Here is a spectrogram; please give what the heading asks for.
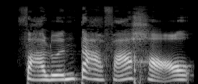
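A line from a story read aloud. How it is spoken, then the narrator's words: Moved, shouting. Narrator (Chinese): 受丈夫感动的王老九也高喊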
